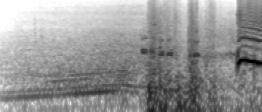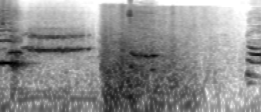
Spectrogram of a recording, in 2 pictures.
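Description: A car skids loudly with squealing tires as it runs someone over, a sharp screech that rises abruptly midway and then fades, with a second burst of rough tire noise following close by.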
